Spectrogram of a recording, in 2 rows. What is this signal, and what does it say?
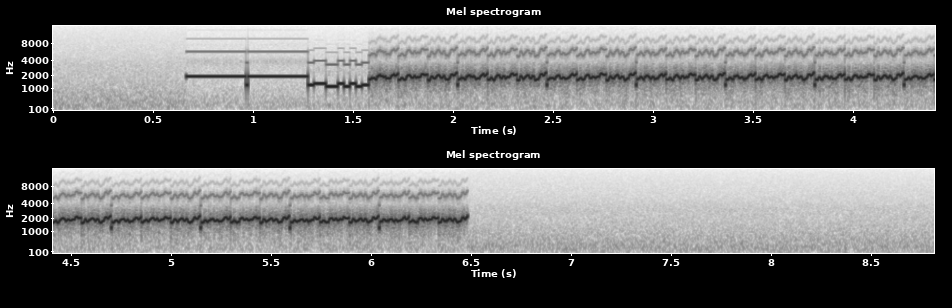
SSTV (slow-scan television), Martin M1, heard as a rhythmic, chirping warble.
